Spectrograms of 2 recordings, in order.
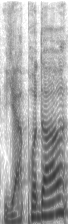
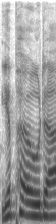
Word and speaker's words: Yepoda: But this last visit I had with Yepoda, not Yepoda, I've been saying it wrong for a very long time, really kind of reminded me why I fell in love with K-beauty in the first place.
